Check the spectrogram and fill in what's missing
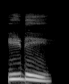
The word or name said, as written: ಇಡೆ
